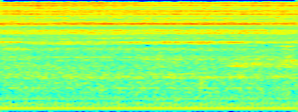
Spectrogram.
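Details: Child with cough and cold receiving nebulizer treatment: steady low mechanical hum with a faint hiss from the nebulizer compressor.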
